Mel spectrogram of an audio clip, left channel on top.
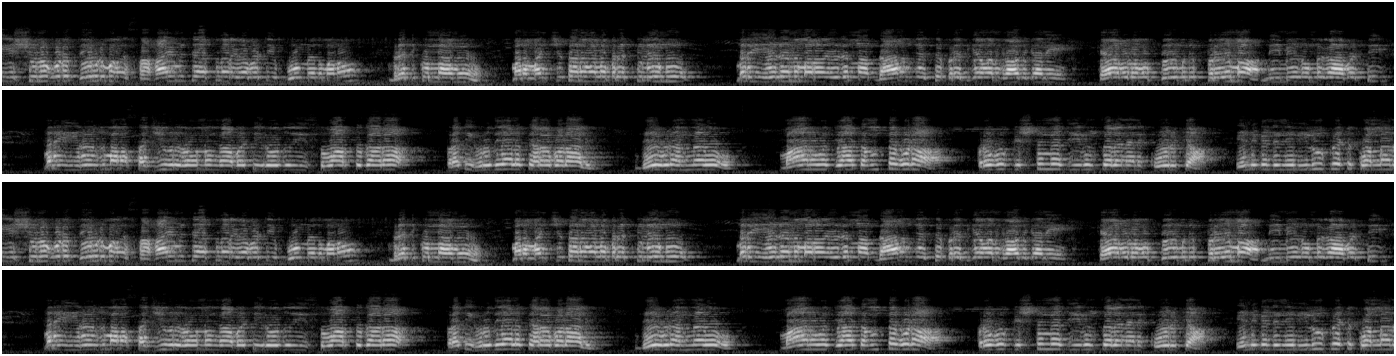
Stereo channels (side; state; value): both; identical; correlation 1.00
